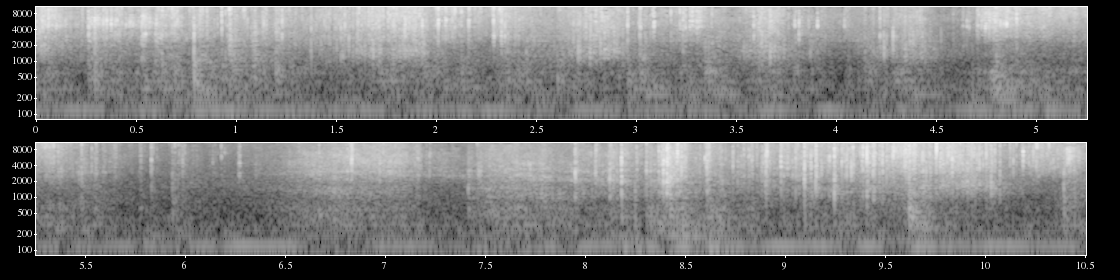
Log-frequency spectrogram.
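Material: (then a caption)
Soap. A handful of thin, dry, pale yellow soap shavings and curls, crumbly brittle flakes, is cupped between both palms and crushed and squeezed by fingers with long painted nails. Dense, bright crinkling and crunching crackles almost without pause, easing briefly in the middle before building again, over a faint steady low hum.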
